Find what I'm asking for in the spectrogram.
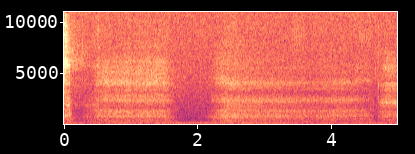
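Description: Slow, airy breathing held through a yoga pose: a long, soft breath, a brief pause, then another drawn-out breath, faint and close with no talking.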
